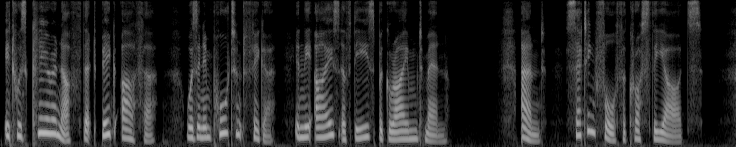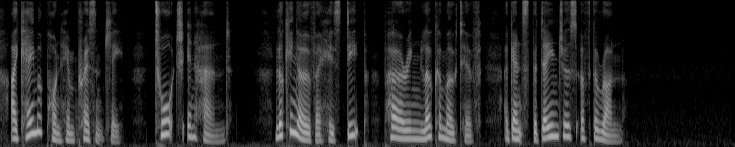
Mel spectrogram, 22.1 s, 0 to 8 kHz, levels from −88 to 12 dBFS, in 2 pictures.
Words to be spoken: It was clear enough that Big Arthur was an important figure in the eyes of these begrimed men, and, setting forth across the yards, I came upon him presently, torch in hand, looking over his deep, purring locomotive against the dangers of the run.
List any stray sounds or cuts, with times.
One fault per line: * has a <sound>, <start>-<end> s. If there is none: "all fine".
all fine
